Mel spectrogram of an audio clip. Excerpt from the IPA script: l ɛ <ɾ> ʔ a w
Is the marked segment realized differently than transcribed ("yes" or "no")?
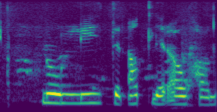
no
